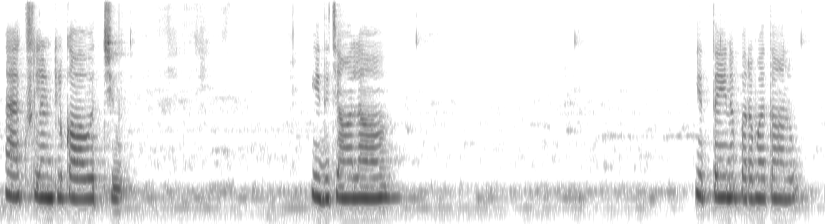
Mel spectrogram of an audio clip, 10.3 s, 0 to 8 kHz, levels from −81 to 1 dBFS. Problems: constant background noise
